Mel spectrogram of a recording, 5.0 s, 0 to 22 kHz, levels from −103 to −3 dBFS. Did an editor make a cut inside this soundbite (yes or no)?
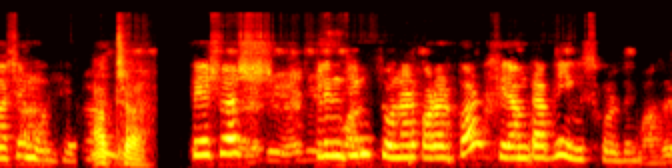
no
